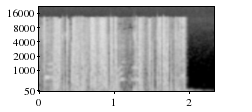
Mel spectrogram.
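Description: Indistinct shouted voices from the field, mixed with loud, rough crackling noise.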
